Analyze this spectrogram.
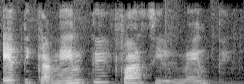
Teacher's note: Y tenemos la sobresdrújula que dice que la sílaba tónica está antes de la antepenúltima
